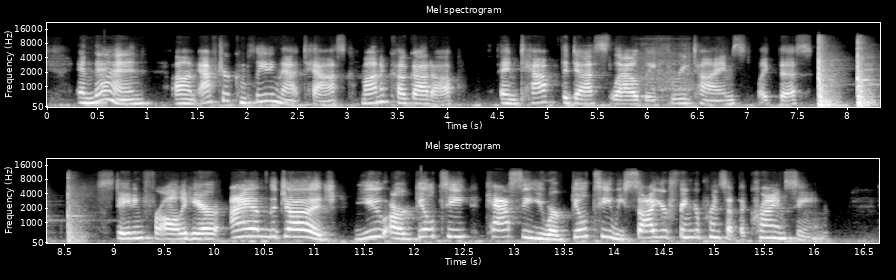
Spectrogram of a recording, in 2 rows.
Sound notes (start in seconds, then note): 7.7 desk tapping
